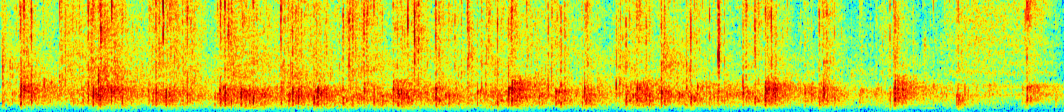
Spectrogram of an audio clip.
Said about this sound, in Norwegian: De må få en applaus, synes jeg.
